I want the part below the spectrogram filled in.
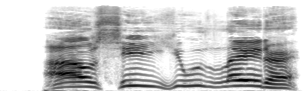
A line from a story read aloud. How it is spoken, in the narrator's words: shouted Jack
